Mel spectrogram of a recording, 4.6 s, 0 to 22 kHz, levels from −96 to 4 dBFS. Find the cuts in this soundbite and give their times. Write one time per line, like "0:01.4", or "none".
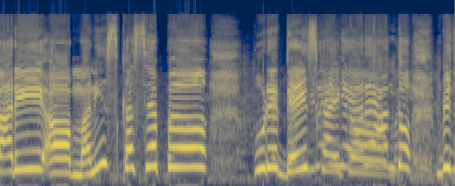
0:03.5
